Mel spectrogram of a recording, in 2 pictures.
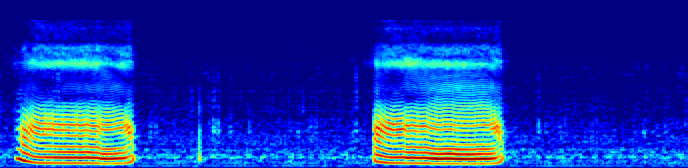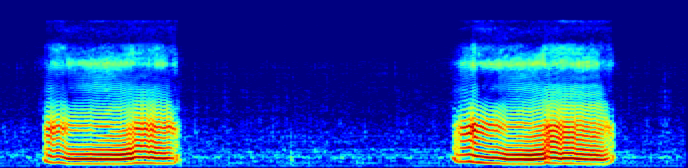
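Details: Female pug asleep on the owner's chest, giving a nasal, whistling snore on each breath, four in ten seconds, with quiet pauses between. Snoring in a short-nosed dog.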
